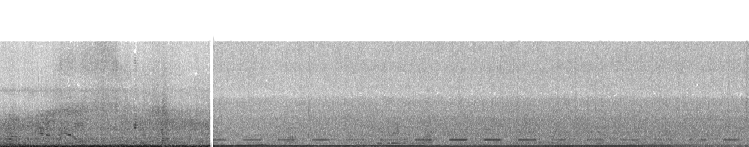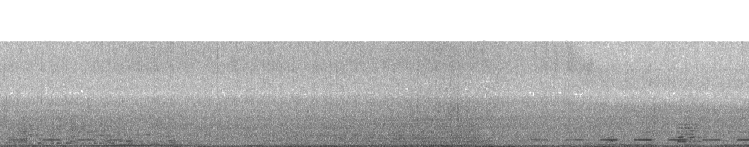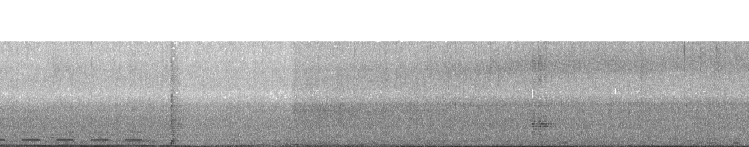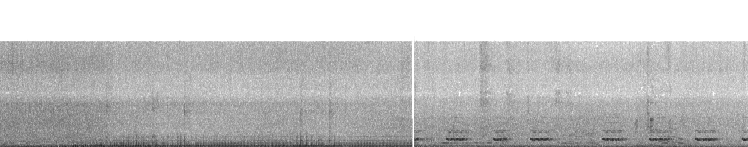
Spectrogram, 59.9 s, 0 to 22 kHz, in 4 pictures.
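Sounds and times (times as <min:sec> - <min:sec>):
truck engine labouring uphill: 0:00.0 - 0:59.9
reversing alarm beeps: 0:04.3 - 0:07.4, 0:08.2 - 0:14.8, 0:15.8 - 0:17.5, 0:25.6 - 0:32.9.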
